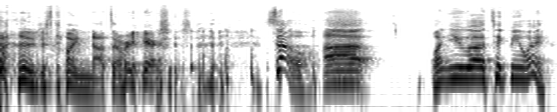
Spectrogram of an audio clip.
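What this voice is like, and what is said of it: Usual voice. Nothing is said of it.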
